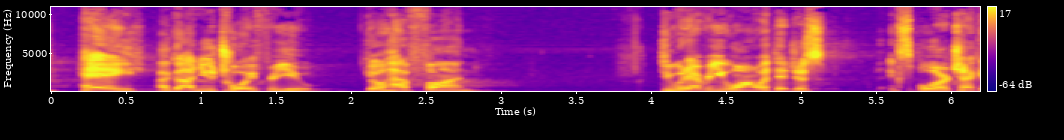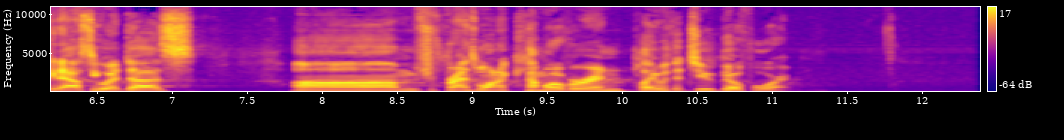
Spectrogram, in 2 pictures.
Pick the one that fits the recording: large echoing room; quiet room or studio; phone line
large echoing room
